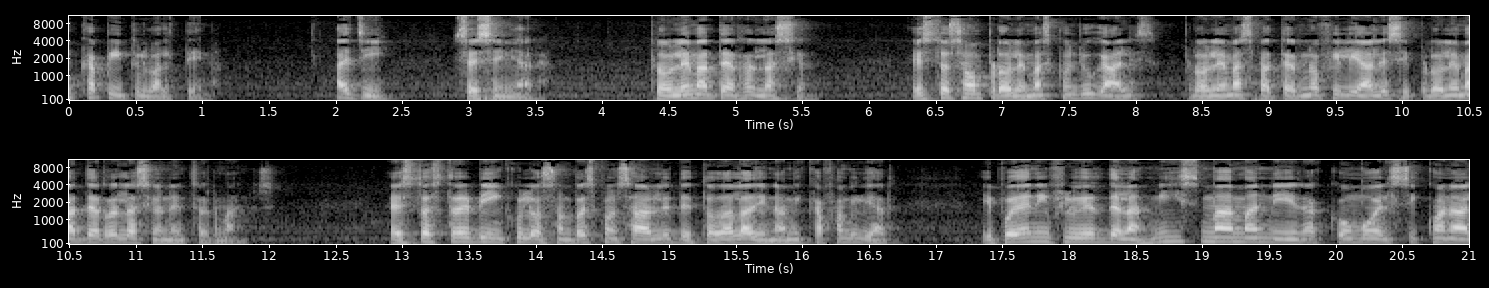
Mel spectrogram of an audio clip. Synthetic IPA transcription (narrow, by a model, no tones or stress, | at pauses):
ŋkapit̪uloa̰lt̪ḛma | ad͡ʒi | se̞se̞ɲa̰la | pɾo̞β̞le̞mazd̪e̞re̞lasjo̞̰n | e̞st̪o̞sːo̞mpɾo̞βle̞maskõ̞nd͡ʒuɣale̞s | pɾoβle̞maspat̪eɾno̞filjale̞sipɾoβle̞mazd̪e̞re̞lasjo̞nẽ̞nt̪ɾḛɾmã̰nos | e̞st̪o̞st̪ɾe̞zbiŋkulosːo̞nre̞spo̞nsaβle̞zðe̞t̪o̞ðalaðinamikafamiljaɾ | ipwe̞ðe̞niɱfluiɾd̪e̞lamizmamane̞ɾako̞moe̞lsikwana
